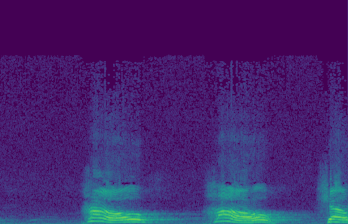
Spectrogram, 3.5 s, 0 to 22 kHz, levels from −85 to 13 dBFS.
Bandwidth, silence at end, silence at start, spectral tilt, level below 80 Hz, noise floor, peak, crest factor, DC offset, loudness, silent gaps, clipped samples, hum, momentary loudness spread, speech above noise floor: 15.5 kHz; 0 s; 0.85 s; -5.5 dB/octave; -50 dBFS; -48 dBFS; -2 dBFS; 14 dB; under 0.1%; -15 LUFS; none; under 0.1%; none; 20 LU; 34 dB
